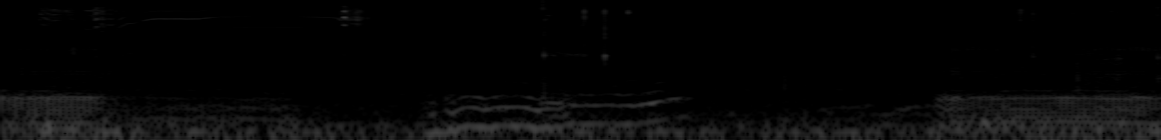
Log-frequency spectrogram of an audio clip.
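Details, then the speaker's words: Four sleeping French Bulldogs snoring: low, rough rattling snores with a brief whistling nasal tone and a whine, heard behind someone talking. "If you can hear them snoring right now, I have four Frenchies and they have to take care of every night and every day."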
